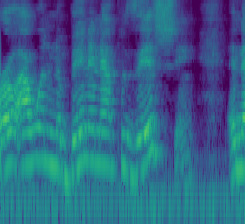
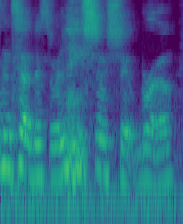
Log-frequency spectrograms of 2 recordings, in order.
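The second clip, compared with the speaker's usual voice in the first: ordinary delivery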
